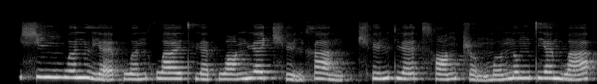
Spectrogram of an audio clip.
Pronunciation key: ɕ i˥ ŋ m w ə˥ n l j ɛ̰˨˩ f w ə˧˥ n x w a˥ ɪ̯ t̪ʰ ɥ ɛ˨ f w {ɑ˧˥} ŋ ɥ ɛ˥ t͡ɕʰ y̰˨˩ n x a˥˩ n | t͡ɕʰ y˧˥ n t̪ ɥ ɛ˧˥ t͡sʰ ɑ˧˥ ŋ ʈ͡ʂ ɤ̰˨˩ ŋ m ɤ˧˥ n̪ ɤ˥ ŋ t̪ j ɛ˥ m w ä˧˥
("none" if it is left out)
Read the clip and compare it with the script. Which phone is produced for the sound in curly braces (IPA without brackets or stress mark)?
ɑ˧˥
